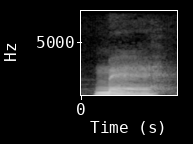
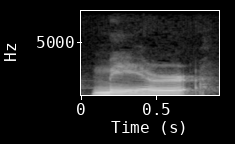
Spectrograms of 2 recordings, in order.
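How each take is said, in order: First: It is said in a British accent. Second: It is said in an American accent. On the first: "عند البريتش كلمه عمده هي اسمها كلمه ما" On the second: "لو هننطقها بالامريكان اكسنت بتبقى اسمها مير"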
